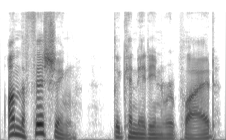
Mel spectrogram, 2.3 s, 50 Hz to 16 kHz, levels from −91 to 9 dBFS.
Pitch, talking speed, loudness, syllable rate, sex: 120 Hz, 160 wpm, -19 LUFS, 5.6 syllables/s, male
